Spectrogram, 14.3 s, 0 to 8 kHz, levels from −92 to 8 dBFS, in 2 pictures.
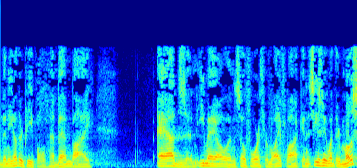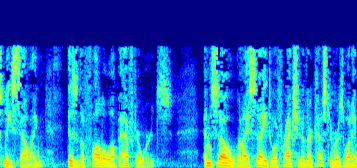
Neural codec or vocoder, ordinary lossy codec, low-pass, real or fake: none; MP3, 24 kbps; 7.2 kHz; real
